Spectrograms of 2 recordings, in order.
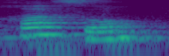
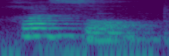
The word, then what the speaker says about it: garçon: This gives a soft C sound to the word garçon.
